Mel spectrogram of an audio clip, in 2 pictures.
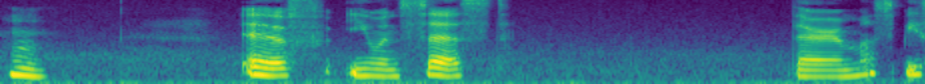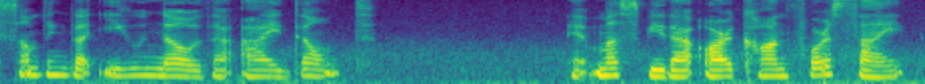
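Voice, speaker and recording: A woman playing an earnest, gently wry young traveler in an ASMR audio roleplay, soft and thoughtful. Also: medium pitch, fairly even intonation, slow pace, pauses often. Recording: faint noise and ambience.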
